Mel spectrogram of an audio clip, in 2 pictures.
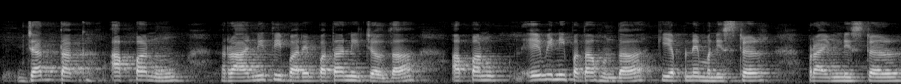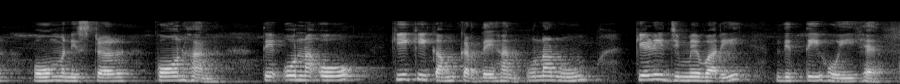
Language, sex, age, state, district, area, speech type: Punjabi, female, 60+, Punjab, Fazilka, rural, spontaneous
